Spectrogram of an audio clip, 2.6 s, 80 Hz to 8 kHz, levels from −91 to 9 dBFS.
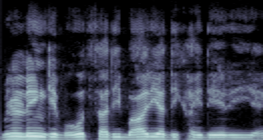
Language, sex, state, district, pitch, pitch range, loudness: Hindi, male, Rajasthan, Bikaner, 140 Hz, 130-150 Hz, -14 LUFS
